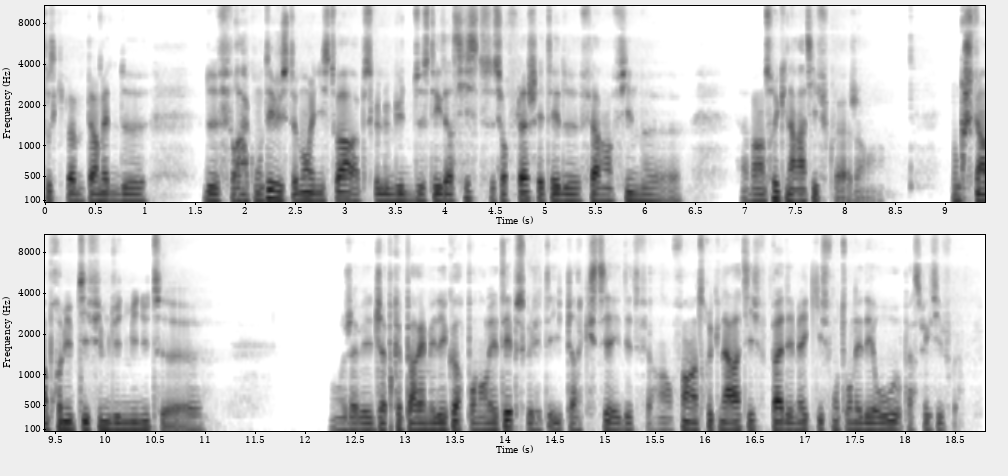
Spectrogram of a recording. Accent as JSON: {"language": "French", "town": "Paris", "region": "Île-de-France", "country": "France", "tie": "born or raised there", "said": "je suis un Parisien, moi, genre vraiment pure, pure souche, et, donc je vivais dans un appartement"}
